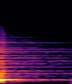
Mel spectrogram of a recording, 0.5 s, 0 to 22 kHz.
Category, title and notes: Music > Solo percussion
Snare Processed - Oneshot 83 - 14 by 6.5 inch Brass Ludwig
beat, reverb, sfx, rimshot, ludwig, roll, realdrum, drumkit, processed, crack, perc, brass, snares, percussion, rim, snareroll, hits, snare, acoustic, flam, hit, rimshots, snaredrum, oneshot, drums, drum, kit, fx, realdrums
